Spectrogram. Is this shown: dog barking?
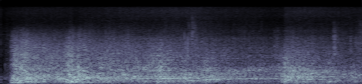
no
